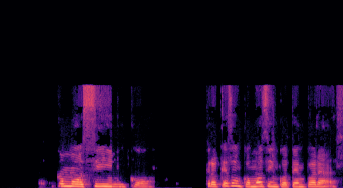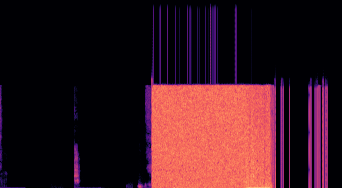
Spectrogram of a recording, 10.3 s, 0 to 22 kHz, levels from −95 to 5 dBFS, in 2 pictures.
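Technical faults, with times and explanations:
7.42–10.29 s: samples built from the wrong bytes. From here to the end, the speech is buried under loud, harsh broadband noise as each sample's bytes are joined wrongly, shifted, swapped or misaligned, so the rapidly fluctuating low bits dominate every value.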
